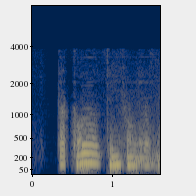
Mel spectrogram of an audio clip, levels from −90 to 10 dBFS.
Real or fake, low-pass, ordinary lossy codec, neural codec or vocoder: fake; 7.2 kHz; AAC, 16 kbps; codec, 44.1 kHz, 0.9 kbps, DAC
